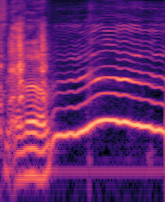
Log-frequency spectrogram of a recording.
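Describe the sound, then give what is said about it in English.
A voice imitates a little whimper of a small fart released at death: a short strained burst, then a thin, sustained whine that rises slightly in pitch and sags at the end, steady and moderately loud. “This is a little whimper.”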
